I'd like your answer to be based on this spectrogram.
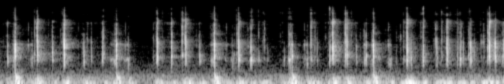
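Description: Both hands type continuously with their fingertips on a tenkeyless RGB mechanical keyboard with tactile switches, plastic keycaps and an aluminum frame. A steady, uneven stream of sharp, bright clacks is heard, each with a short low thud beneath it, dying away almost instantly.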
